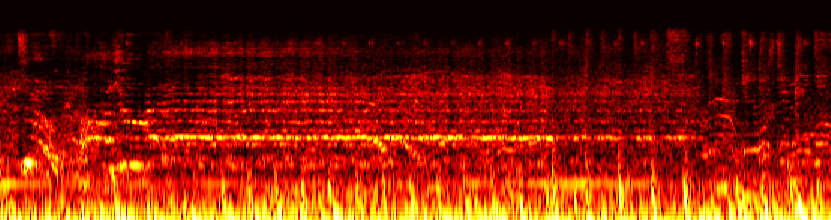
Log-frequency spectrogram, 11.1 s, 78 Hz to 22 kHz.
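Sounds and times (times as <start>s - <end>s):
fairground ride music: 0.0s - 11.0s.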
